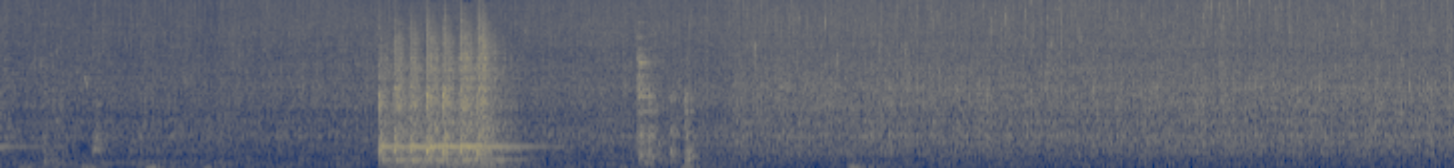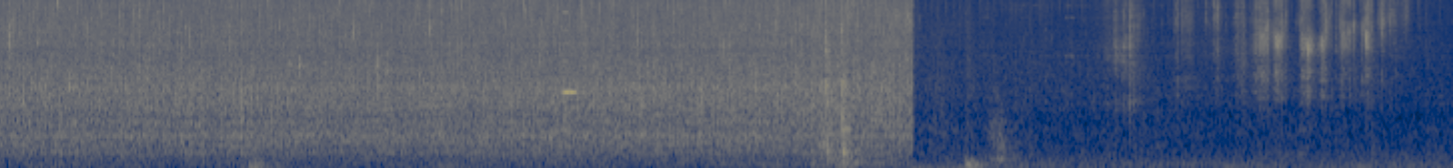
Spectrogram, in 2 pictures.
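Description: Spinach and shallots sizzling steadily in a nonstick frying pan as they are stirred with a wooden spoon, with a loud burst about four seconds in. The sizzle cuts off suddenly near the end, followed by faint scattered rattling as salt is shaken over the pan.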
